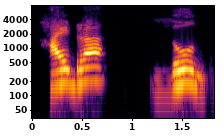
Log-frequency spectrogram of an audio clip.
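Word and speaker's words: hydrazone: হয়ে যায় তখন 2,4-ডাইনাইট্রোফিনাইল হাইড্রাজোন। এইখানে উচ্চারণটা হবে হাইড্রাজোন, এইখানে কিন্তু হাইড্রাজিন।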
